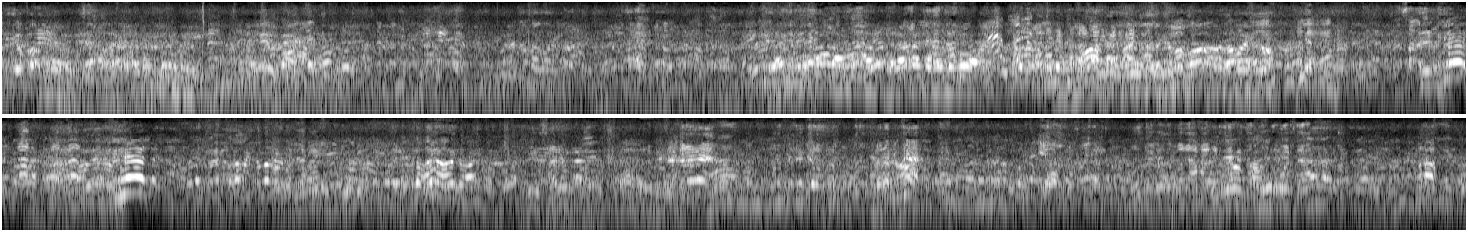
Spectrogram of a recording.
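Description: A large crowd of young men chatters and shouts all around, outdoors.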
